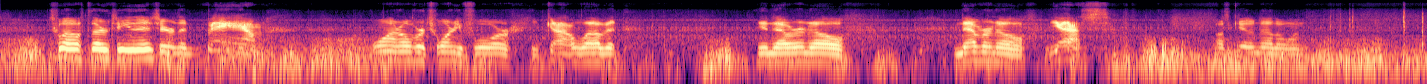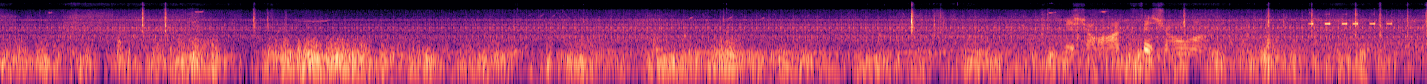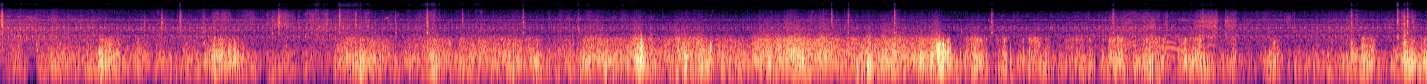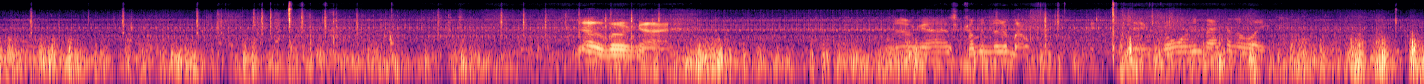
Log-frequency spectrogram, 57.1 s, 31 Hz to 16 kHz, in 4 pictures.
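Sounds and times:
wind rumbling on microphone: 0.0s - 57.0s
fishing rod and reel clicks: 15.5s - 17.5s, 23.2s - 23.8s, 30.0s - 33.9s, 42.0s - 49.3s, 52.8s - 55.0s
short high beep: 27.4s - 28.2s.

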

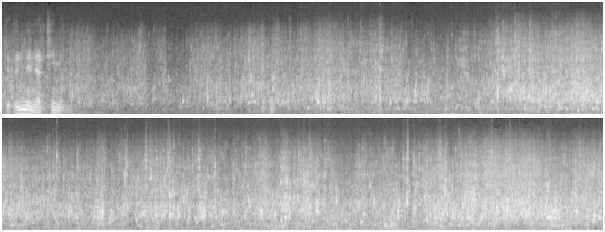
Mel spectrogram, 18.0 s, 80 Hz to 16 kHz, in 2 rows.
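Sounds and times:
water splashing around boat: 0.0s - 18.0s.

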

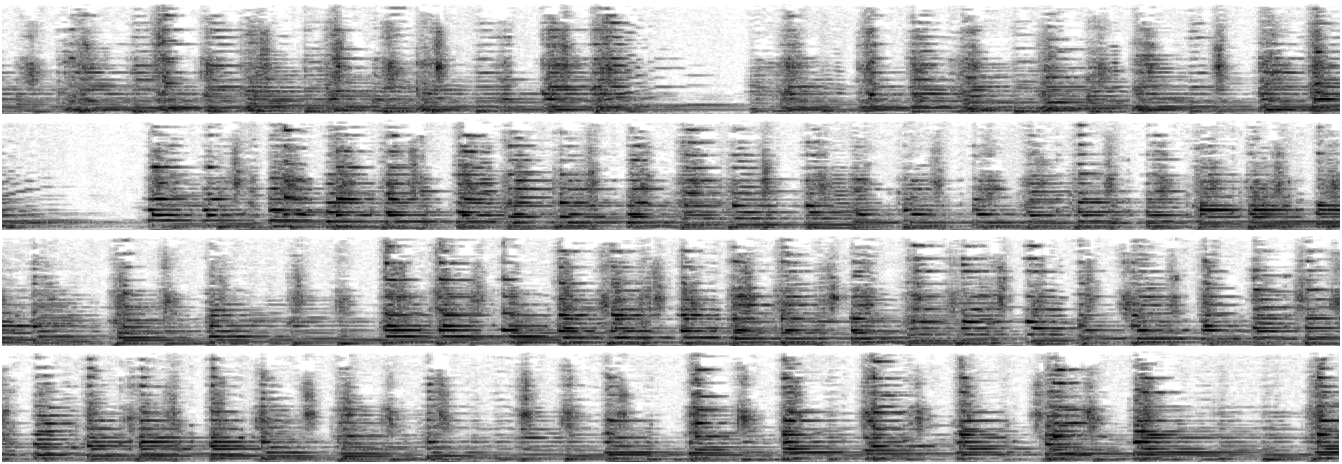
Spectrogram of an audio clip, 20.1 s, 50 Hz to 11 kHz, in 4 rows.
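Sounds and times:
baritone charango rhythm: 0.0s - 20.0s
plucked charango melody: 0.0s - 20.0s.

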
